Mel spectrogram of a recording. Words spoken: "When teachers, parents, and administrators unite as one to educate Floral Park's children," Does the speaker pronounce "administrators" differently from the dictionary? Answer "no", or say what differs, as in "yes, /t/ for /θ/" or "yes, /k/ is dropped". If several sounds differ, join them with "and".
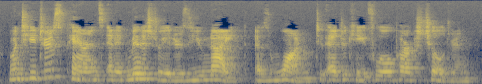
no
